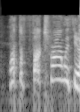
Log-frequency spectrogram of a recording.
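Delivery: high mock angry bassist; bassist snapping. Bassist scolding him onstage, high mock anger. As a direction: play the annoyed bass player. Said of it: "he goes".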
